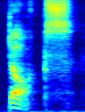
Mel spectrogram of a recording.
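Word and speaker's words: Dux: Five devotees of Christian situ uh Dukes is chosen pronounced docks like Chris's favorite pastime.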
